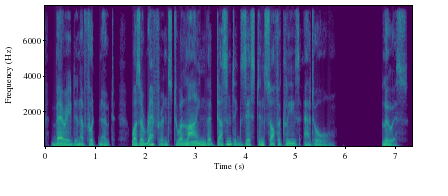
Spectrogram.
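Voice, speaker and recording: A man playing a brooding, erudite middle-aged police inspector, narrating his case in a measured, literary, melancholy way. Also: a bass voice, no room sound, studio quality, heavily acted. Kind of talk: scripted first-person detective narration.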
